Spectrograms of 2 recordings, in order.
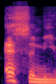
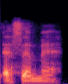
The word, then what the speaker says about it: Es: what i'm saying because it's pronounced sme right yeah well that's that's that's the westernized way the proper pronunciation the proper pronunciation is sma okay yeah so i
